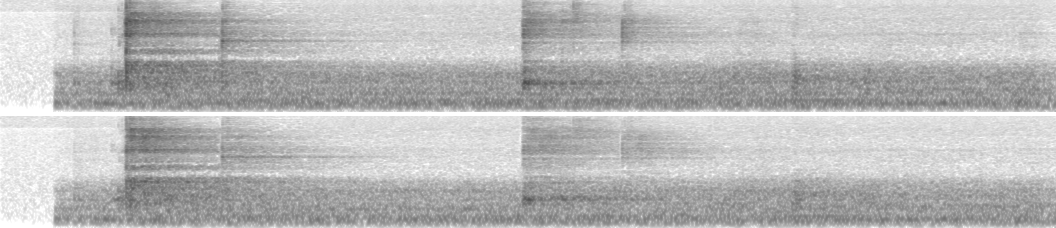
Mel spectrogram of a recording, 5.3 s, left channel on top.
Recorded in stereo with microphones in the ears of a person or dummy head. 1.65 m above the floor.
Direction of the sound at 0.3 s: 40° left (ahead or behind).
